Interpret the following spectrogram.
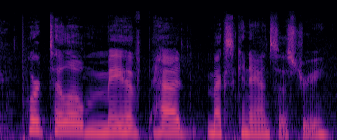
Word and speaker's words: Portillo: son of Greek and Mexican immigrants so poros Portillo it is Portillo I'm watching a commercial to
